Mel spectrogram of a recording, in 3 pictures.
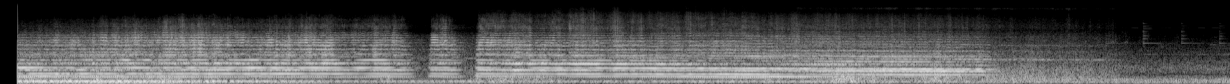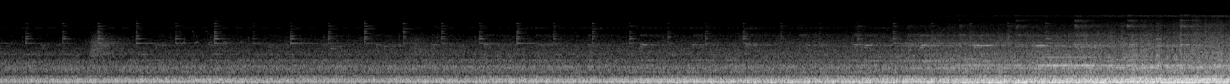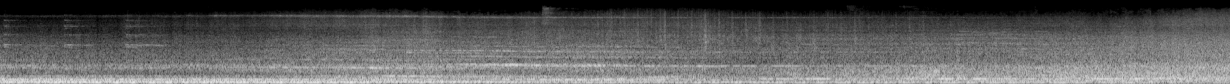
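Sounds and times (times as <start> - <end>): locomotive air horn blast: 0.2 - 11.2, 21.6 - 24.8, 26.8 - 34.8
diesel locomotives rumbling: 0.2 - 36.9
crossing bell ringing: 11.0 - 36.9.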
